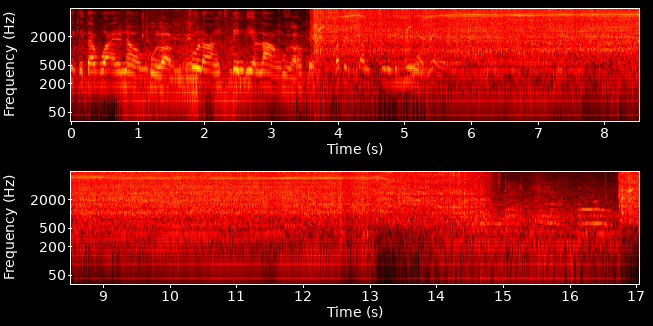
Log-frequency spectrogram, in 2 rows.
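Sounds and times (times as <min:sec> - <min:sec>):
electric saw cutting calabash: 0:03.6 - 0:15.0, 0:16.7 - 0:17.0.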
